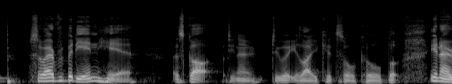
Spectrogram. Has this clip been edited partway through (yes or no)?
yes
